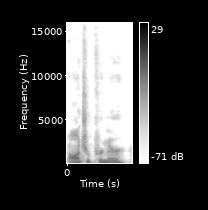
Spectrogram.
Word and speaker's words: entrepreneur: Entrepreneur. So this word, obviously, when we pronounce it in English, we say entrepreneur. In French, you would say entrepreneur.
